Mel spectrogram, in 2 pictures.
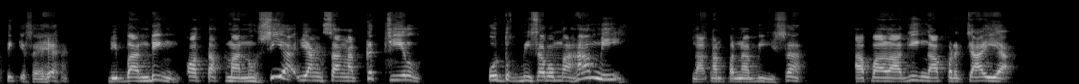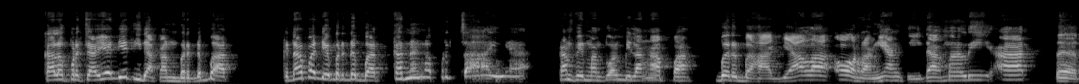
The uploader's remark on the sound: Zoominar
